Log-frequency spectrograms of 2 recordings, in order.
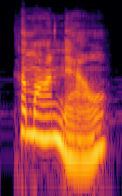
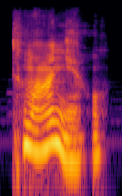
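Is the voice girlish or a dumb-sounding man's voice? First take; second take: girlish; dumb man's. First: It is said in a girlish voice. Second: It is said in a dumb man's voice.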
